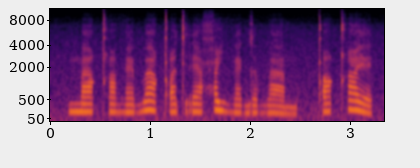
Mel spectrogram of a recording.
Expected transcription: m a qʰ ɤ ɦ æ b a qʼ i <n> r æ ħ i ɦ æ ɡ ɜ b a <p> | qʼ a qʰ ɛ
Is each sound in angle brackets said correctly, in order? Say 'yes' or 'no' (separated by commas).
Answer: no, no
